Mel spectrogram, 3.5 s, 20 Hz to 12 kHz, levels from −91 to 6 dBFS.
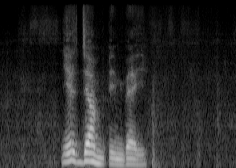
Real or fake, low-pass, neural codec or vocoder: fake; 10.8 kHz; codec, 16 kHz in and 24 kHz out, 0.8 kbps, FocalCodec, streaming, 65536 codes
